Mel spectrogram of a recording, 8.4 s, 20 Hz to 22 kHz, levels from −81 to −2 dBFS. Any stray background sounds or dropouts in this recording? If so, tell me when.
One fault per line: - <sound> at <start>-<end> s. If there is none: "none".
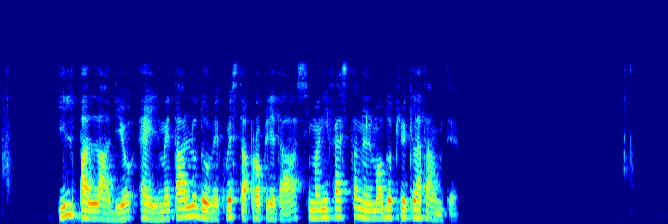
none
